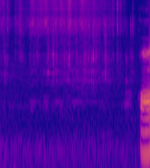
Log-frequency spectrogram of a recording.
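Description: Gold dust and flakes sliding off a metal pan and pouring into a bowl on a scale: a faint, scattered trickling rattle.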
